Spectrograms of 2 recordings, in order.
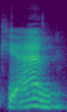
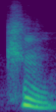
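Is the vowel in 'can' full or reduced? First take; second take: full; reduced. First: The word has a full, open vowel. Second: The word has a short, weak vowel. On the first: The speaker calls it wrong. "Can എന്നൊന്നും ഒരിക്കലും പറയില്ല" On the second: The speaker calls it right. "It gets reduced to kin"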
